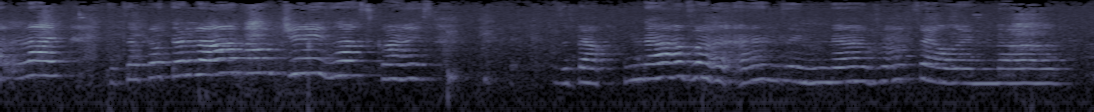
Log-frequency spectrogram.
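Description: A young girl singing a song alone, unaccompanied, in held sung notes, with a short break near the middle and a long held note near the end.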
